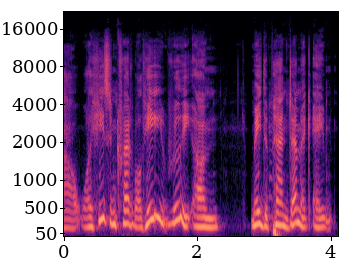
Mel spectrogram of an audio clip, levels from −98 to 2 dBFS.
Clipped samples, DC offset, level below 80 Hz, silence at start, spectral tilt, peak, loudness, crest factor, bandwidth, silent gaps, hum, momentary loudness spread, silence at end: under 0.1%; under 0.1%; -42 dBFS; 0 s; -5.5 dB/octave; -8 dBFS; -24 LUFS; 14 dB; 14.5 kHz; none; none; 7 LU; 0.1 s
